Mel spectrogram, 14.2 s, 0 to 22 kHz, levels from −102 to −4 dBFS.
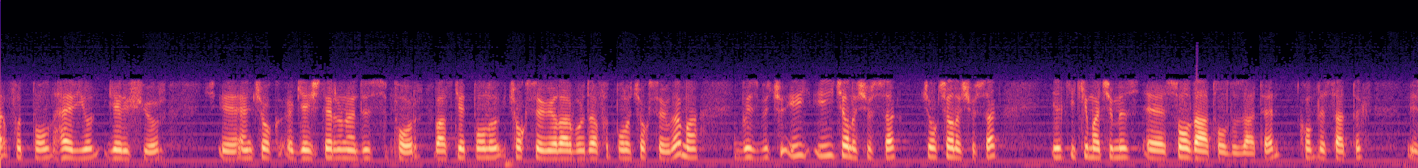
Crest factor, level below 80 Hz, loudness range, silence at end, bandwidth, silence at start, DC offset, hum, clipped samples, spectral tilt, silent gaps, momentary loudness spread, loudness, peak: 20 dB; -54 dBFS; 3 LU; 0 s; 4 kHz; 0 s; under 0.1%; none; under 0.1%; -8.5 dB/octave; none; 8 LU; -20 LUFS; 0 dBFS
